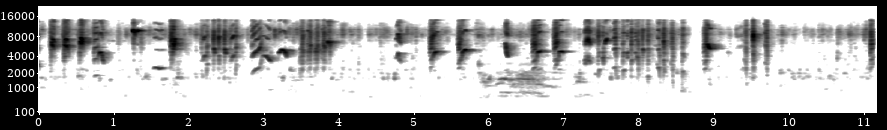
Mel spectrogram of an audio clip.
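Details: Sunbird (kolibri ninja) lure song meant to provoke other birds: a long run of sharp, high ticking notes and squeaky twitters in irregular bursts, with a short rougher, lower chatter partway through.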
